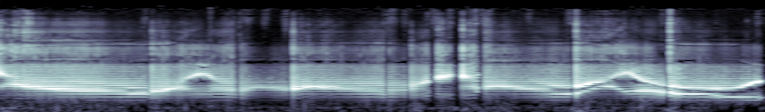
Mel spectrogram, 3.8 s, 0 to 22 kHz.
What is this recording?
Vargan PTD loop 005
Vargan -> Oktava MKE-15 -> PERATRONIKA MAB-2013 -> Echo MIA midi.The timbre of the tool is lowered.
